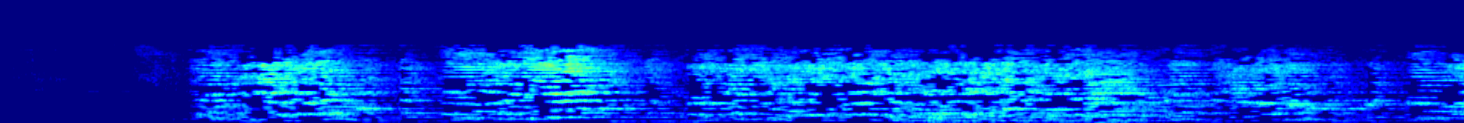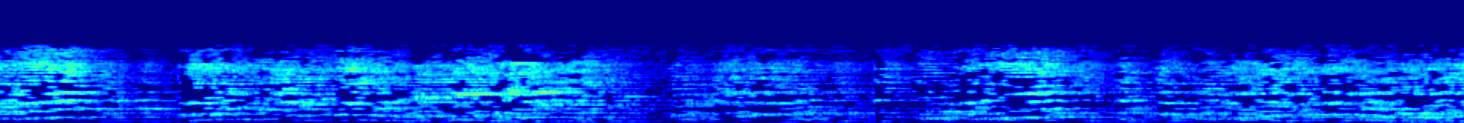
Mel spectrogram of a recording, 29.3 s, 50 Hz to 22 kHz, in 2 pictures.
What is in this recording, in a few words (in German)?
Menuett in G-Dur; Minuet in G major No. 2; Kinderlieder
